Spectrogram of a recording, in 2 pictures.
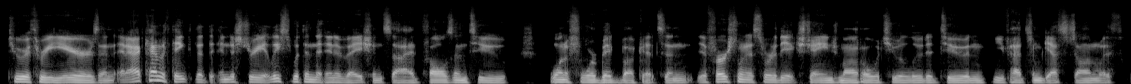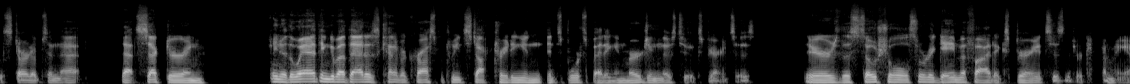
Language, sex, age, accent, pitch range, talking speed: English, male, 30-49, American, 90-105 Hz, 235 wpm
